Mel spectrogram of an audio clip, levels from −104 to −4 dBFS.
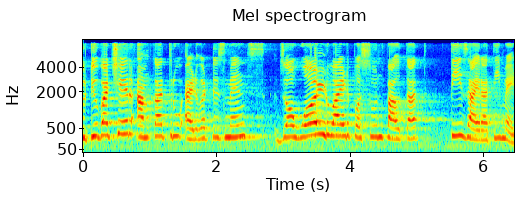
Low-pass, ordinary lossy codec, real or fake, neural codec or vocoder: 7.2 kHz; none; real; none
